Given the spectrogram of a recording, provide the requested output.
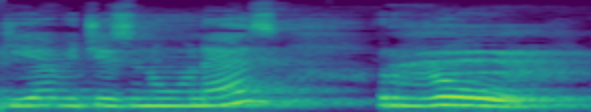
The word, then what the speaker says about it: rho: Which is known as रो. इसको हम pronounce कैसे करते हैं? रो, RHO, रो, RHO ऐसे बोलते हैं हम इसे.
